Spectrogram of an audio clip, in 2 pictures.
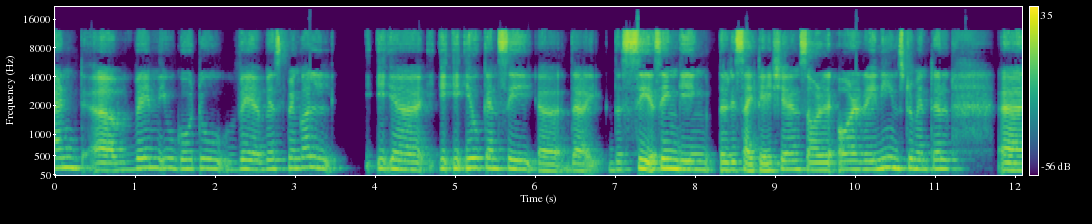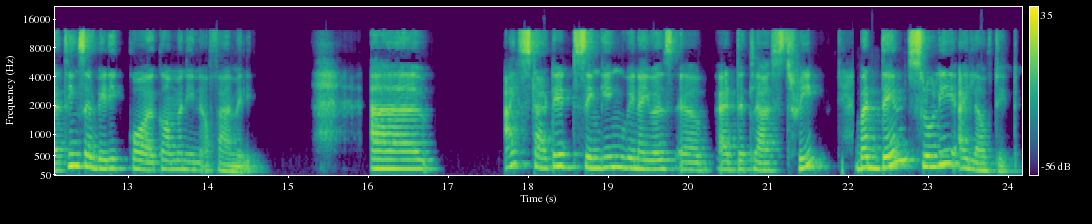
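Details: Adult woman who stammers, onset at age 13 or 14; sound repetitions; stuttering (stammering).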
